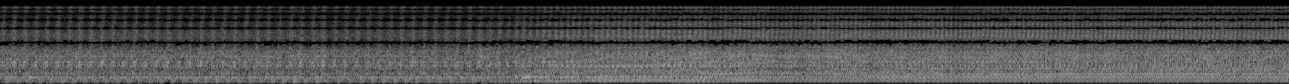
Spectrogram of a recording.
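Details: 2000 Pontiac Grand Prix GTP at idle: a regular tapping knock a couple of times a second, unchanged as revs settle. Owner doubts a rod or the flexplate and suspects a spring; undetermined.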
